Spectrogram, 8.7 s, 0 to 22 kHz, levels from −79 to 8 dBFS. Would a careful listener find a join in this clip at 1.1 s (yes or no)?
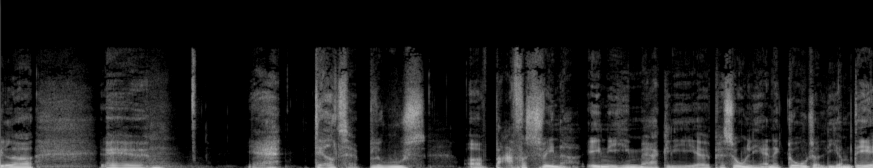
yes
